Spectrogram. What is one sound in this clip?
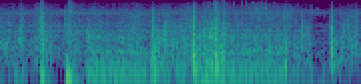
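Clothing rustles and thumps as a body is searched.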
